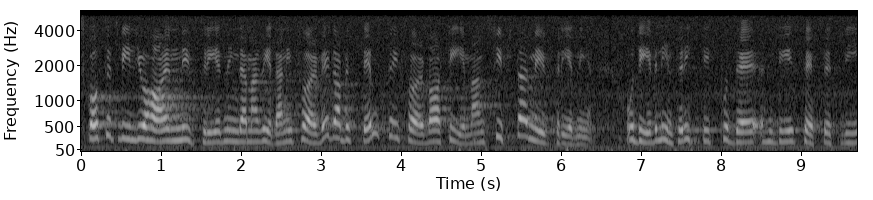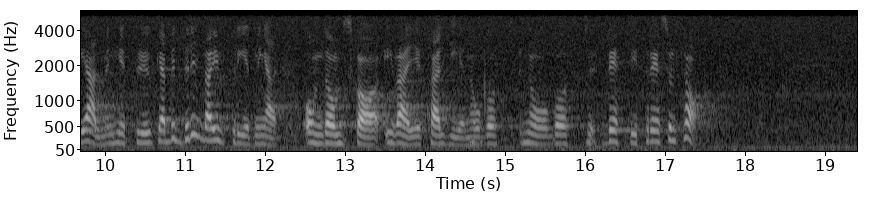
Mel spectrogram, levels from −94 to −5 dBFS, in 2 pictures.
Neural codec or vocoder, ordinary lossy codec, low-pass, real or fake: none; MP3, 48 kbps; 5.4 kHz; real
